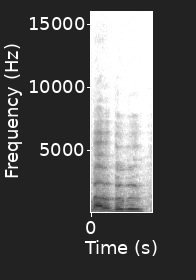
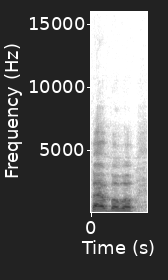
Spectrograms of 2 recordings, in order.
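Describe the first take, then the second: First: The last syllables have long oo vowels. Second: The last syllables have oh vowels. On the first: The speaker calls it wrong. "which I say it wrong" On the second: The speaker calls it right. "but it's Baba Bobo"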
